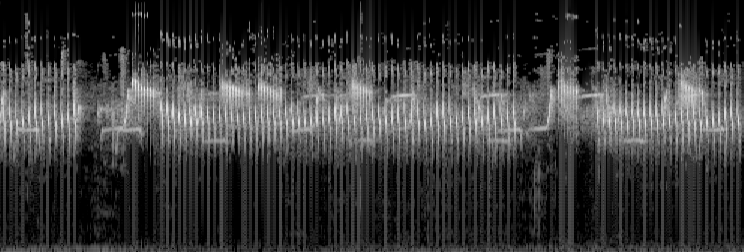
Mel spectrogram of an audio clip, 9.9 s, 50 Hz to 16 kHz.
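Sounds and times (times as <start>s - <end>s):
prinia song: 0.0s - 9.9s.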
